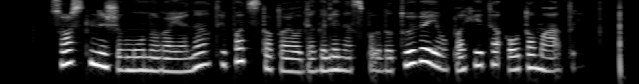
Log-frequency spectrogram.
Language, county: Lithuanian, Vilnius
